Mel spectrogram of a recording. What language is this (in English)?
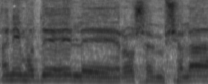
Hebrew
